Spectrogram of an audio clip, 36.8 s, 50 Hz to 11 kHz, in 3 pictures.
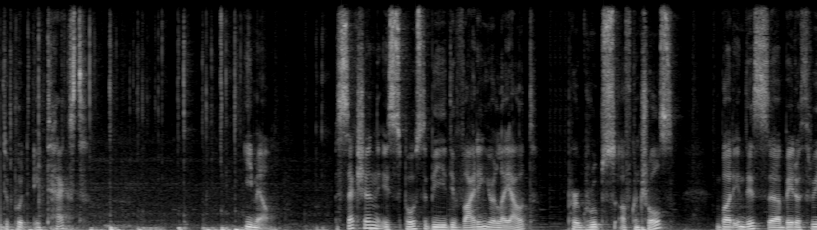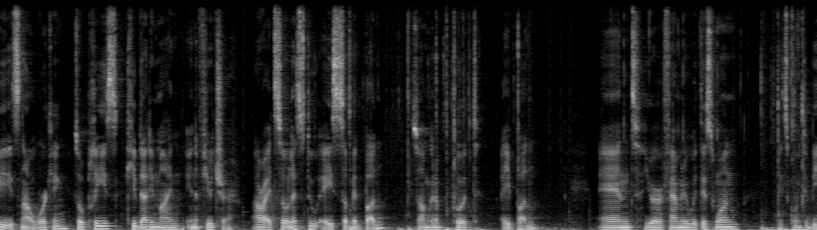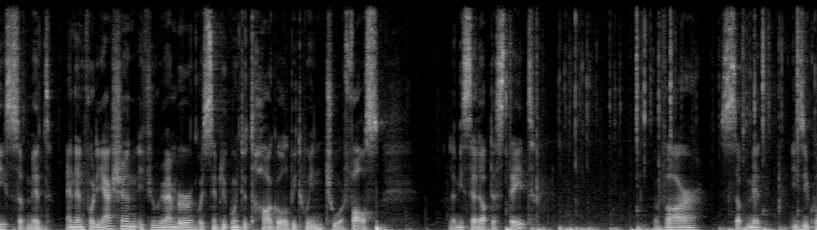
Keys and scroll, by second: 0.0-4.0 typing, 1.6 shift+Left, 2.7 shift+Left, 17.5 Return, 18.2 shift+super+Return, 18.3 shift+super+l, 18.7-19.9 typing, 20.0 Return, 23.7-24.8 typing, 32.1 Return, 32.3-36.7 typing.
